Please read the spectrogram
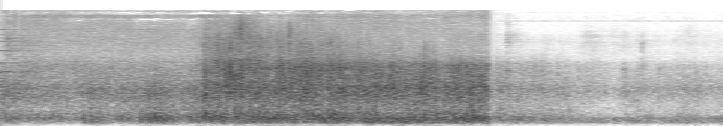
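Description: Thunder rumbling, swelling louder about two seconds in, then cut off abruptly about four seconds in. A much quieter low steady hum follows.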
